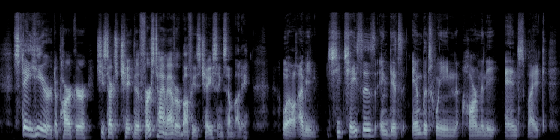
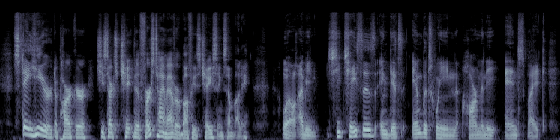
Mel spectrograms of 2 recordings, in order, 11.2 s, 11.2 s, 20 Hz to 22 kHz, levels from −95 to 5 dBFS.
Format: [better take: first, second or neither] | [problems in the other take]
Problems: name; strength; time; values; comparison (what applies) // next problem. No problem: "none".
second | thin; somewhat; fading below 500 Hz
